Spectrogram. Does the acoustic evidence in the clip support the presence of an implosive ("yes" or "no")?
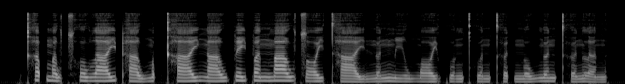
no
